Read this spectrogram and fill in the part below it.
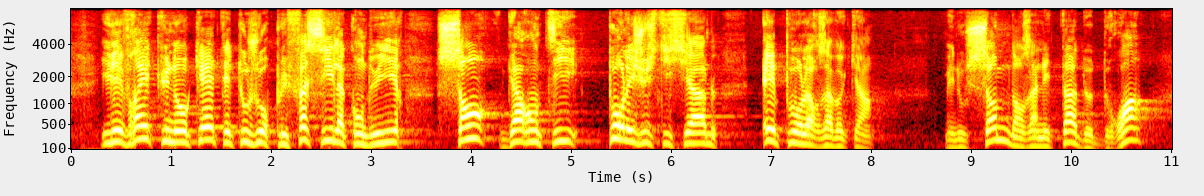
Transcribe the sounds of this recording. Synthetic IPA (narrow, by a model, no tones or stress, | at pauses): ilɛvʁɛkynɑ̃kʲɛt̪ɛt̪uʒuʁplyfasilakɔ̃d̪ɥiːʁ | sɑ̃ɡaʁɑ̃t̪i | puʁleʒyst̪isjabl | epuʁlœʁzavɔkʲa̰ | mɛnusɔmd̪ɑ̃zɛ̃net̪ad̪əd̪ʁwa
